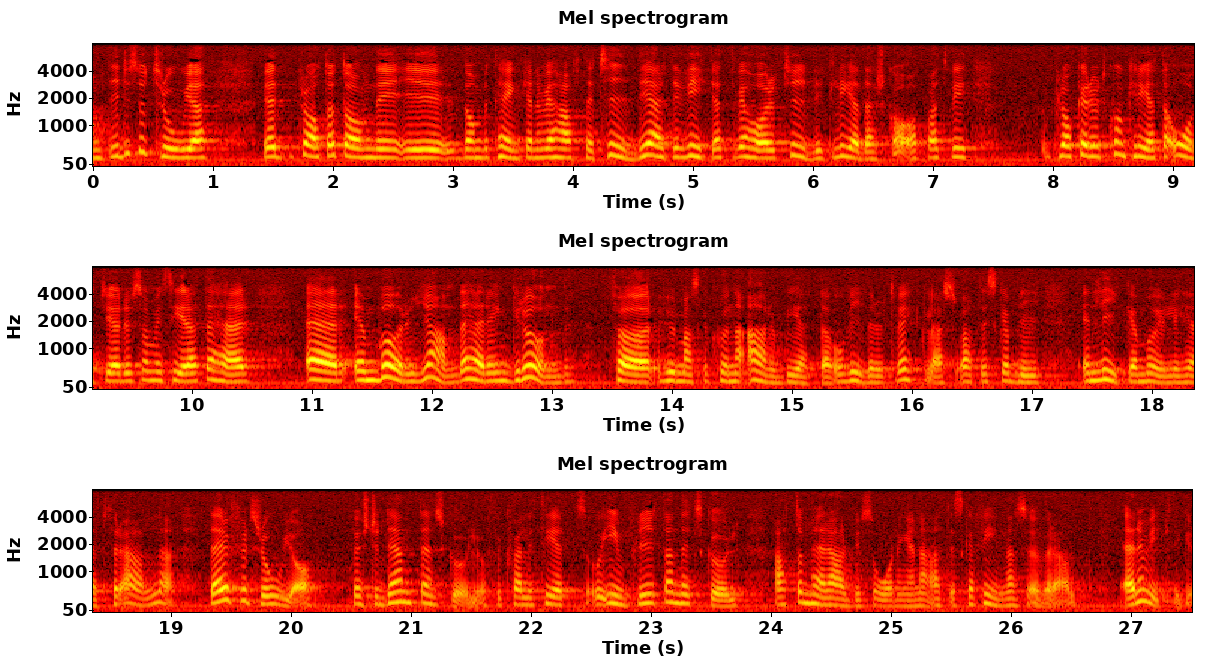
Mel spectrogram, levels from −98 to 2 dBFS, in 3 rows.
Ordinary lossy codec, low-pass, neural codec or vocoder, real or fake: none; none; none; real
